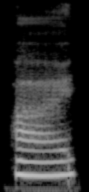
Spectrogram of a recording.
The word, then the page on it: 矮: ǎi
